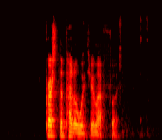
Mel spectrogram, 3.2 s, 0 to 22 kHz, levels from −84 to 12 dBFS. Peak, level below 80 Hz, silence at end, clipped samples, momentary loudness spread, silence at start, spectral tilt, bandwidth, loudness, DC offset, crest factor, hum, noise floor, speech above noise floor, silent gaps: -6 dBFS; -74 dBFS; 0.9 s; under 0.1%; 17 LU; 0.9 s; -4.5 dB/octave; 13.5 kHz; -27 LUFS; under 0.1%; 24 dB; none; -84 dBFS; 56 dB; none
